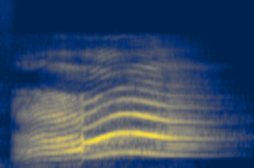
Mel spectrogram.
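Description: A deer stag lets out one long, loud bellow, a rich harmonic call that rises in pitch and then holds steady for about three seconds before fading, with nothing else around it.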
